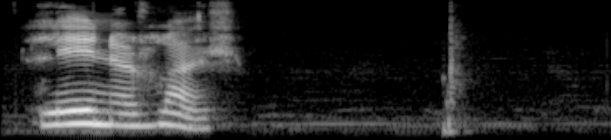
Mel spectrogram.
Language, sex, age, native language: Icelandic, male, 8, Icelandic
